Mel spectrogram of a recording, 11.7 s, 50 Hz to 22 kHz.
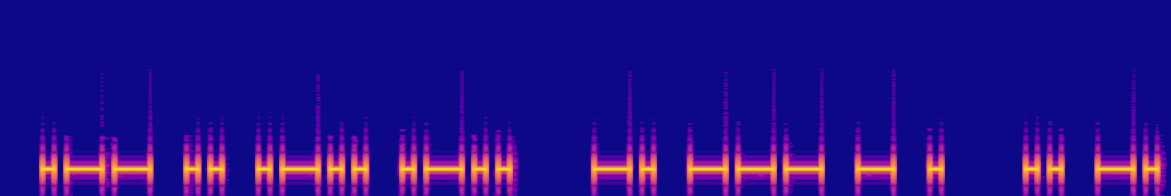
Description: Morse code, heard as a keyed tone, about 10 wpm, 600 Hz. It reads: WILL NOTE IN
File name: learning center / tower trouble / tower trouble 10wpm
